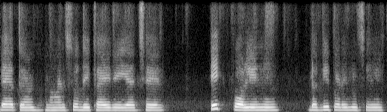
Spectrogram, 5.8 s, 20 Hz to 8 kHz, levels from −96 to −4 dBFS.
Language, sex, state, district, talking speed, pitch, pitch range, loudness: Gujarati, female, Gujarat, Valsad, 125 wpm, 190 Hz, 185-195 Hz, -17 LUFS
